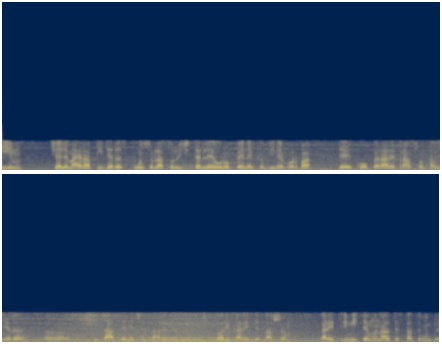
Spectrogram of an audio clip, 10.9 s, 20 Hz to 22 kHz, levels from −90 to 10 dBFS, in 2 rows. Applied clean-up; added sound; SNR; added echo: none; Fixed-wing aircraft, airplane; 8 dB; none.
